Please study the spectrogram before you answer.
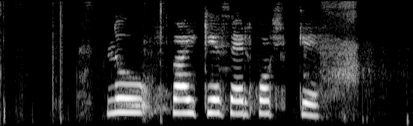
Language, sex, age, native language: Icelandic, male, 9, Icelandic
